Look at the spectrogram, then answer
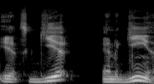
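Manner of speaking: Appalachian-accented words. Explaining the words that show they've lapsed back after time home, Appalachian pronunciation. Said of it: "if I'm back home for too long".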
